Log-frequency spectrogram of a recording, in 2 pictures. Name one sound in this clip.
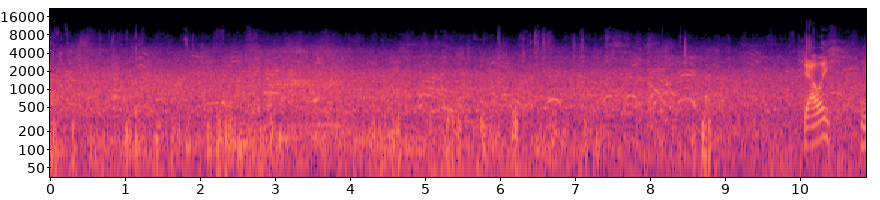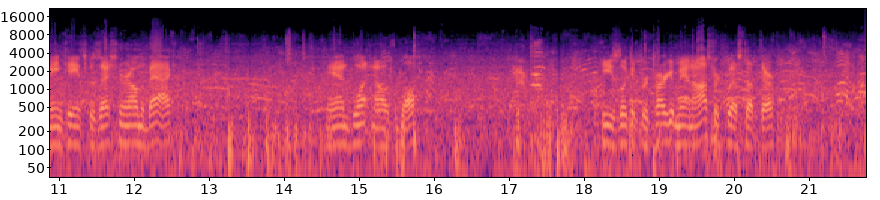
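Young players shout to one another across an open field outdoors.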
